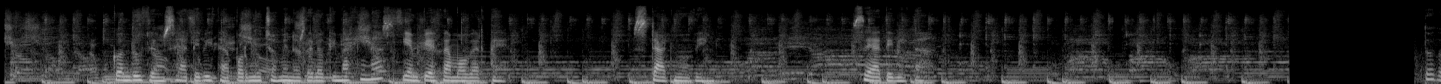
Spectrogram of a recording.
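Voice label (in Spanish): generico España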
